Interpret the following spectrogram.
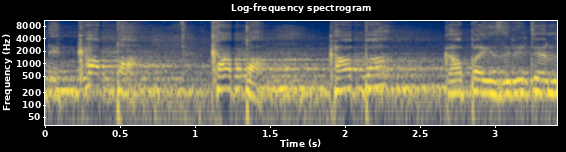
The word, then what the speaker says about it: kappa: Another one we need to understand is we need to know what is called the kappa. Kappa is written like this. This one is kappa. Kappa, it appears like a K in the English,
